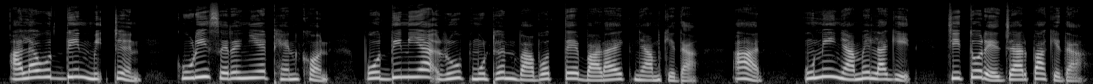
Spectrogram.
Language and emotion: Santali, neutral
